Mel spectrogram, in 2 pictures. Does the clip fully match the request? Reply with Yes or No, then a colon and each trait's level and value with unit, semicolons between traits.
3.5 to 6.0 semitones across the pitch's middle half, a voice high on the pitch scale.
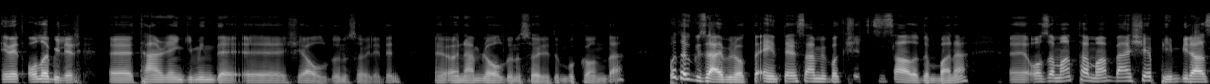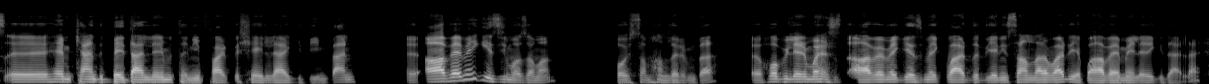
No: average, 4.4 semitones; low, 110 Hz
